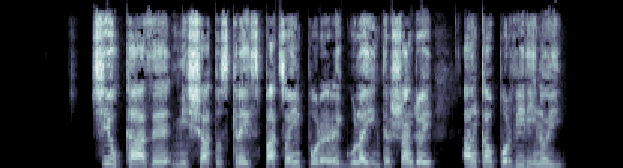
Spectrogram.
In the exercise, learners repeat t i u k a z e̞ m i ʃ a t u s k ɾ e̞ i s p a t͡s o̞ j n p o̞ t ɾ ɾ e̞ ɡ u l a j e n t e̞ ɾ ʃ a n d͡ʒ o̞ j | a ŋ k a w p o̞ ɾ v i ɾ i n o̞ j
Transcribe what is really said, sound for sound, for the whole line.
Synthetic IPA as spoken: t͡ʃ i u k a z e̞ m i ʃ a t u s k ɾ e̞ i s p a t͡s o̞ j n p o̞ ɾ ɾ e̞ ɡ u l a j i n t e̞ ɾ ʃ a n d͡ʒ o̞ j | a ŋ k a w p o̞ ɾ v i ɾ i n o̞ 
